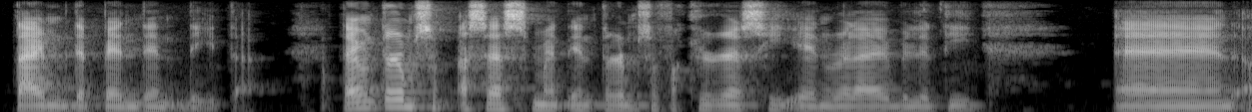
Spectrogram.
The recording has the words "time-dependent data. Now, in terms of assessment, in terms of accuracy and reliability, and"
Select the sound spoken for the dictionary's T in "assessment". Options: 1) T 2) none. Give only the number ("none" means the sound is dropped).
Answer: 1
